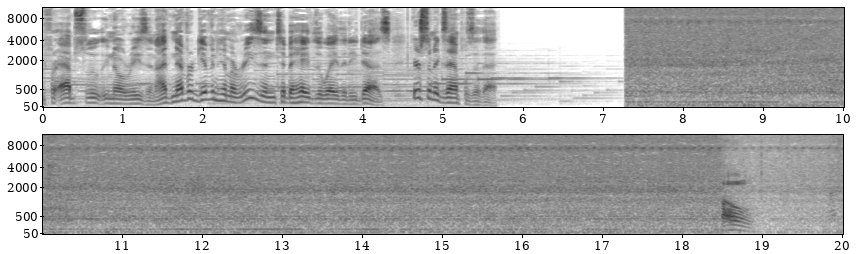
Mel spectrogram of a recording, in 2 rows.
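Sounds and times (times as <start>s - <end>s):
road noise: 7.3s - 20.0s
vehicle engine idling: 7.3s - 20.0s.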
